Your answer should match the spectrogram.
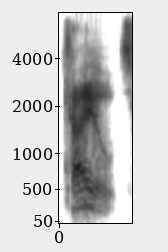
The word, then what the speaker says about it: Coyote: Wile E. Coyote because Wile E. does rhyme with Coyote.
